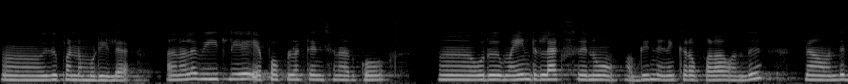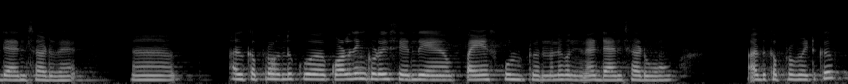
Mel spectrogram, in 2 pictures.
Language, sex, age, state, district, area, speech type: Tamil, female, 18-30, Tamil Nadu, Namakkal, rural, spontaneous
